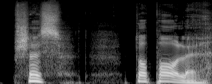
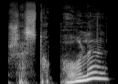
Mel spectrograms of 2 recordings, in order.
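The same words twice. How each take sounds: First: Said in the usual way. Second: Przez Topole whispered high, rising in disbelief; stunned whisper. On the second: Acted. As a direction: gasp out Przez Topole in astonishment. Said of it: "osłupiała Asia".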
